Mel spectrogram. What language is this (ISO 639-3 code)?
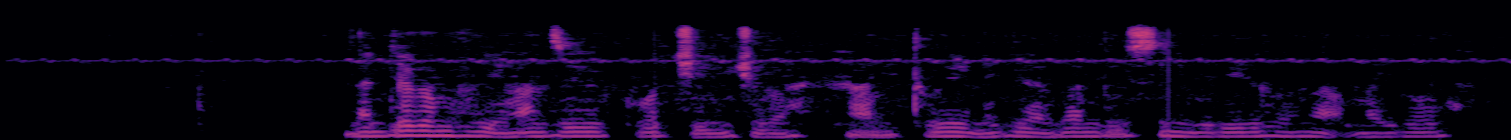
kin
